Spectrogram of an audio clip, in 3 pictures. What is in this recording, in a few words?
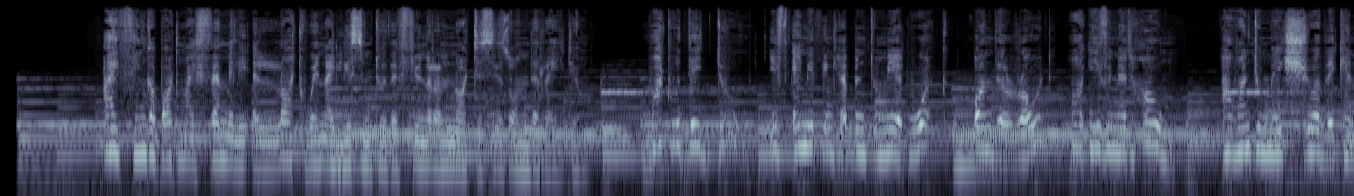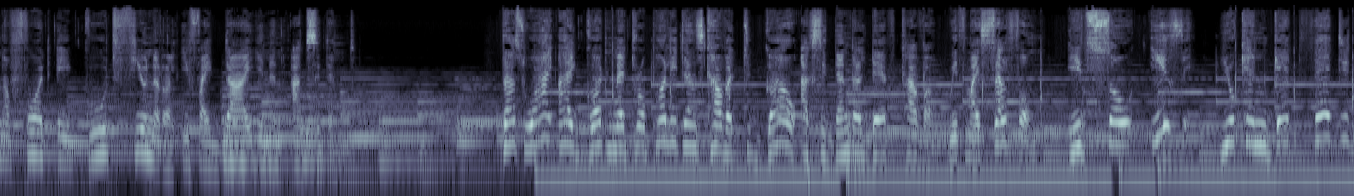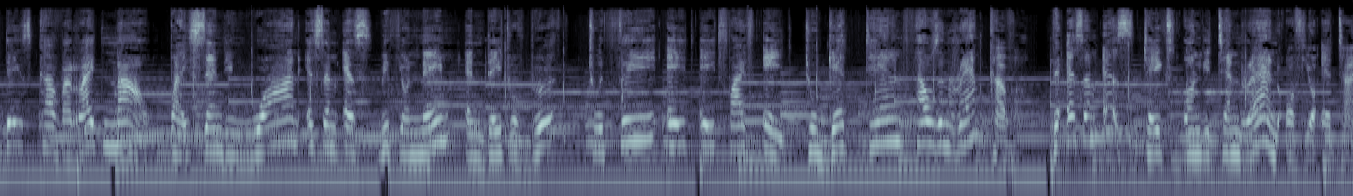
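F, South African English, female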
